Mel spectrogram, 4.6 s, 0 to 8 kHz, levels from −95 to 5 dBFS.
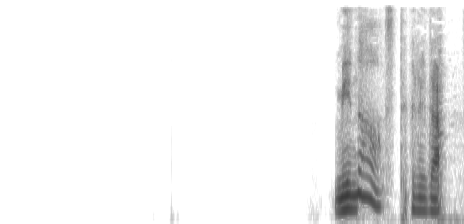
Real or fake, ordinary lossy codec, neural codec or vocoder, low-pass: fake; MP3, 48 kbps; codec, 16 kHz in and 24 kHz out, 0.4 kbps, LongCat-Audio-Codec, two codebook decoder; 7.2 kHz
